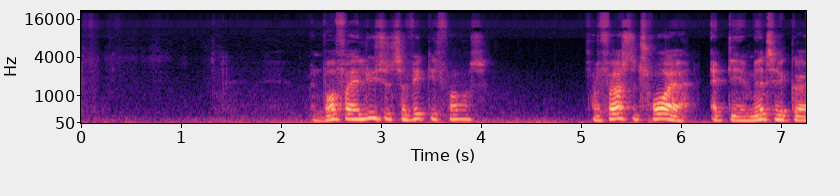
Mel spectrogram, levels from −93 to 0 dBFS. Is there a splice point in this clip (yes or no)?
yes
